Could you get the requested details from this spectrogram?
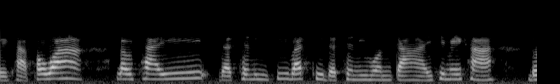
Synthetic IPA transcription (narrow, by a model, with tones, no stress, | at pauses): jkʰa˥˩pʰɔ˦˥waː˥˩ | ɾa˧wt͡ɕʰa˦˥jda˨˩t̪̚t͡ɕʰa˧niː˧t̪ʰiː˥˩wa˦˥t̪̚kʰɯː˧da˨˩t̪̚t͡ɕʰa˧niː˧mu˧ənkaː˧jt͡ɕʰa˥˩jma˦˥jkʰa˦˥ | doː˧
